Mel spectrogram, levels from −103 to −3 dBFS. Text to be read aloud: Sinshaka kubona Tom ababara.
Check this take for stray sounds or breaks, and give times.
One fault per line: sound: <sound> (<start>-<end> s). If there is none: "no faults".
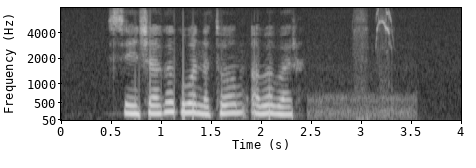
sound: squeak (2.9-3.4 s)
